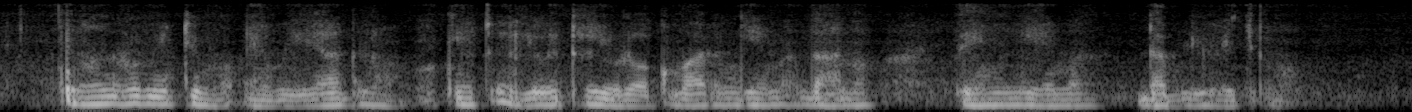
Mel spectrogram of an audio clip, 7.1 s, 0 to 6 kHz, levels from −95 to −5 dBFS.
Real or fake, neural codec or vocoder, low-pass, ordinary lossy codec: fake; codec, 24 kHz, 3 kbps, HILCodec; 5.4 kHz; AAC, 32 kbps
